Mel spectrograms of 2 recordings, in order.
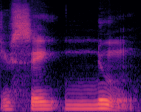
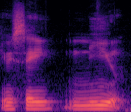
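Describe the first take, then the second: First: It is said with an American accent. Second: It is said with a British accent.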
